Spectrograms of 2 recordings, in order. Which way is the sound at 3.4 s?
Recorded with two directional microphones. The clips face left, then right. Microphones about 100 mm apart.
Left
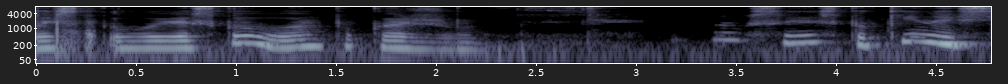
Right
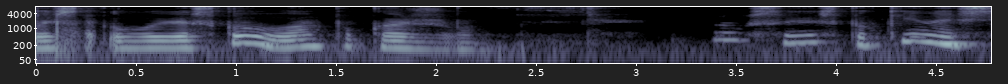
5° right (ahead or behind).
